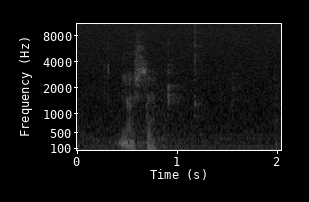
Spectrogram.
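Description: Near silence: room tone with a low steady hum, broken about half a second in by a brief faint sound like a murmured voice or a soft click.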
